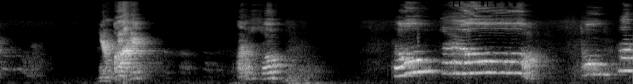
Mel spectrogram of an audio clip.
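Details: Parrot kept at home imitating talk, ending in a long sustained, strongly harmonic vocal note after shorter raspy syllables.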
